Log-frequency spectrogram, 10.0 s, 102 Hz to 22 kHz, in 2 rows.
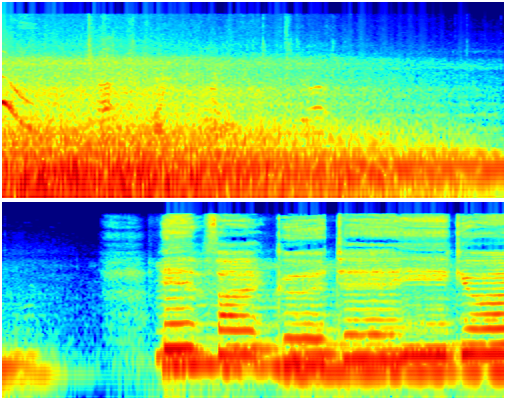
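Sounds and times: jet cabin rumble: 0.0s - 5.4s
steady low hum: 0.0s - 10.0s.

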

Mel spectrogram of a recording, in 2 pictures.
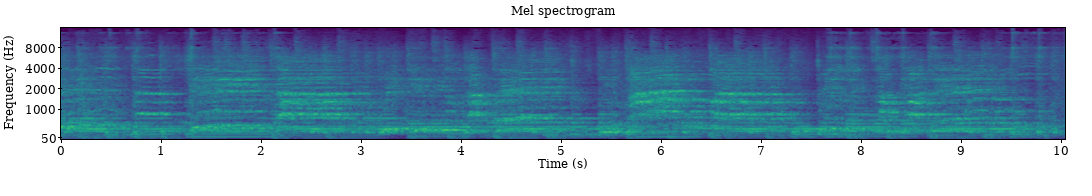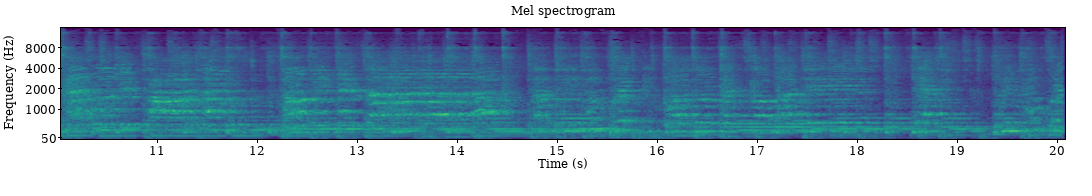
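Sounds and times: women singing gospel: 0.0s - 20.0s.

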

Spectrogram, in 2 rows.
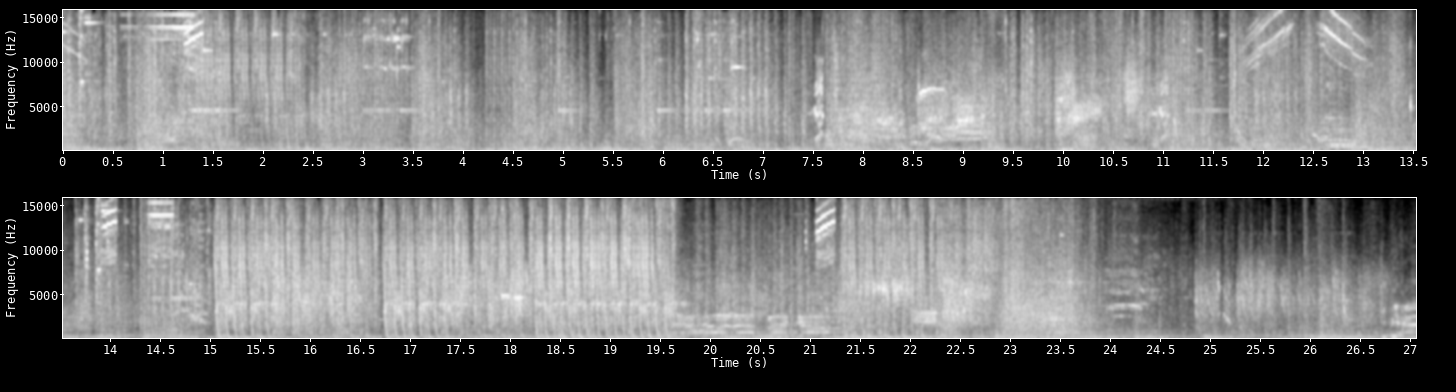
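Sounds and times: gunfire: 0.0s - 26.7s
booming explosions: 0.0s - 26.8s
dramatic music score: 0.0s - 27.0s.

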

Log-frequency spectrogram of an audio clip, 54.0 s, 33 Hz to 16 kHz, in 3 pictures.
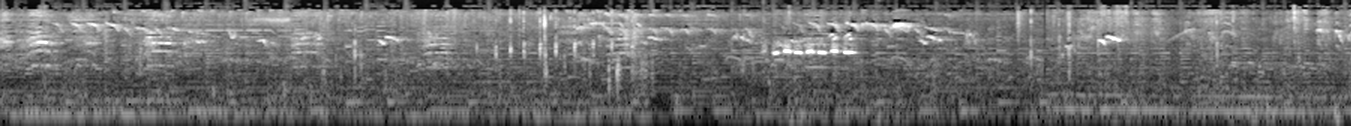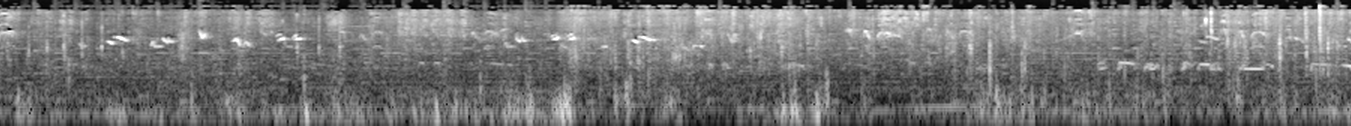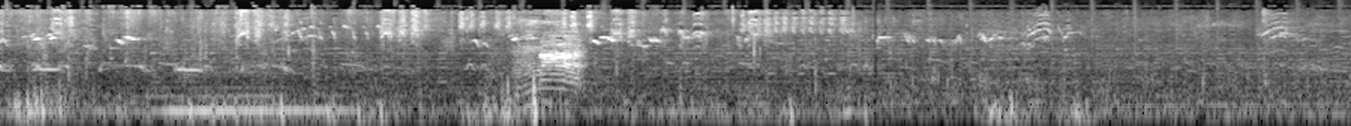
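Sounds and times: cattle mooing: 42.9s - 44.0s.

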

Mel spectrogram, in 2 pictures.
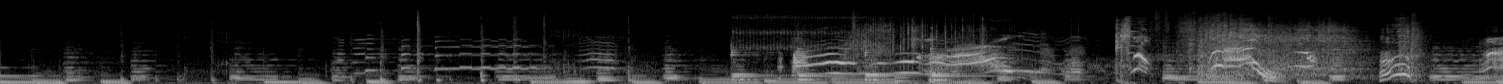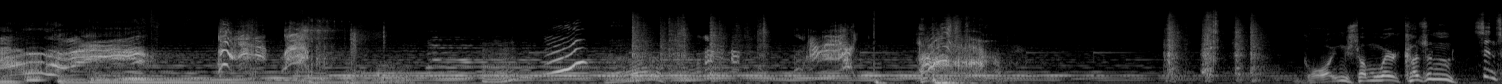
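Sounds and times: background music: 0.0s - 29.6s
cartoon cat yowls and cries: 5.8s - 6.2s, 7.9s - 11.5s, 14.8s - 16.6s, 17.2s - 18.2s, 20.5s - 21.3s, 23.0s - 23.6s
cartoon cat meowing: 7.9s - 10.8s.

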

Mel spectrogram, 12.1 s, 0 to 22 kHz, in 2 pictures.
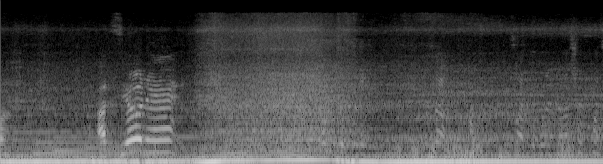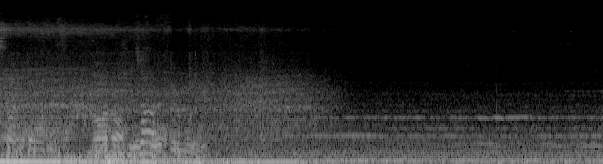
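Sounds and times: car engine revving and rumbling: 0.0s - 9.5s.

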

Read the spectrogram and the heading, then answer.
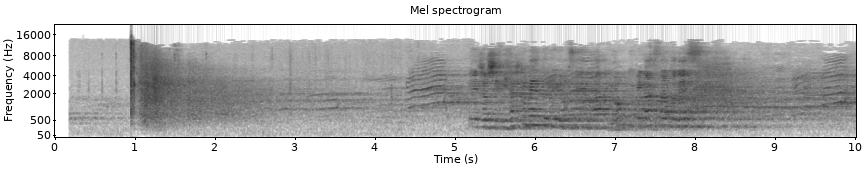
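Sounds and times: echo ringing around stadium: 0.2s - 10.0s
starting pistol shot: 0.9s - 2.6s.

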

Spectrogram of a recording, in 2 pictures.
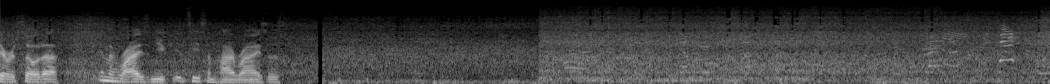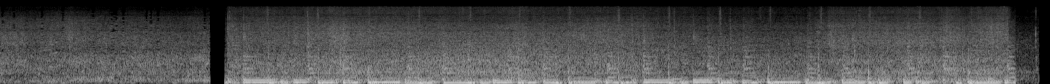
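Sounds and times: surf washing up on beach: 0.0s - 20.9s
upbeat latin-style music: 12.8s - 20.7s.

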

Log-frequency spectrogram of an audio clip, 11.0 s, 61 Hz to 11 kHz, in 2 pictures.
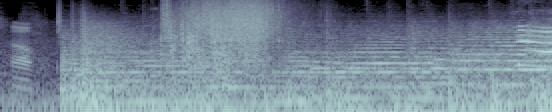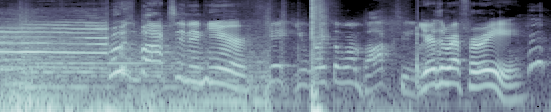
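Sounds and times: water splashing on face: 1.5s - 3.1s.

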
